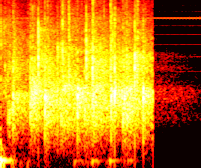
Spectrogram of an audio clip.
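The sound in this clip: A church audience claps for a guest speaker, a dense run of applause that holds steady for about a second and a half, then cuts off abruptly.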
